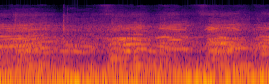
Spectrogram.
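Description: Live pop concert in an arena: the band's song plays loud over the sound system with a heavy bass, under the crowd's screaming and cheering close around the phone.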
